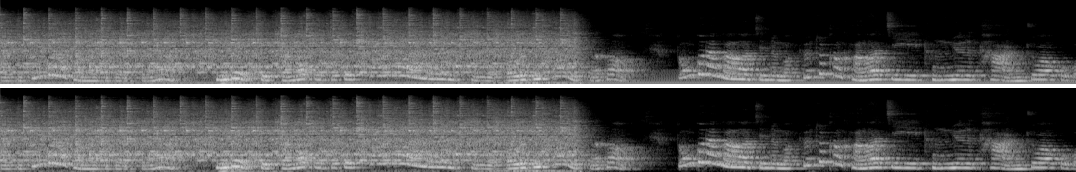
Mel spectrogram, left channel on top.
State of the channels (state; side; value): noise; left; hum, 16 dB below the sound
